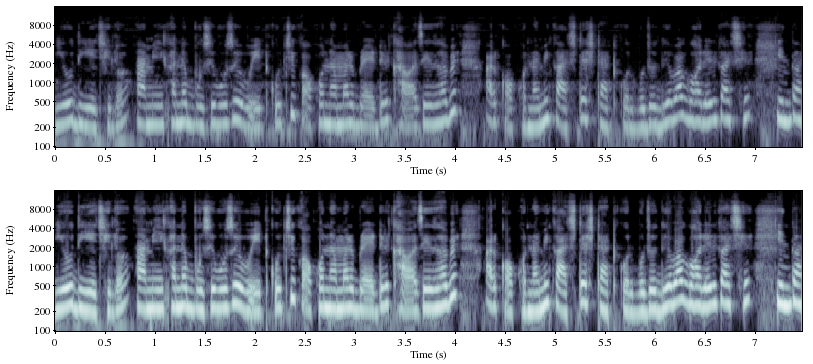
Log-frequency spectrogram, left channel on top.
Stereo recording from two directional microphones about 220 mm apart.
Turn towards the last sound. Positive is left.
turn(degrees=-45)  # may be behind; listen again after turning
